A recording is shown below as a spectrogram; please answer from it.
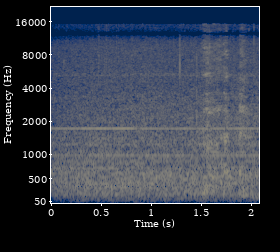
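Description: Electric pedestal fan running, a steady rush of air with a faint steady whine on top. A brief faint rustle comes near the end.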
